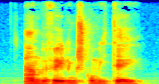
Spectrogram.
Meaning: committee of recommendation
- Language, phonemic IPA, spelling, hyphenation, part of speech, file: Dutch, /ˈaːn.bə.veː.lɪŋs.kɔ.miˌteː/, aanbevelingscomité, aan‧be‧ve‧lings‧co‧mi‧té, noun, Nl-aanbevelingscomité.ogg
